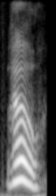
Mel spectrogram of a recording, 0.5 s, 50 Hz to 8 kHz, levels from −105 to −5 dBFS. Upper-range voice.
Yes: high, 245 Hz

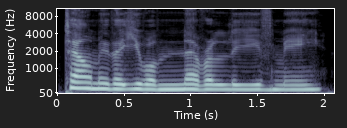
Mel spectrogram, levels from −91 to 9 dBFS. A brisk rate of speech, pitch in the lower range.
No: fast, 230 wpm; medium, 185 Hz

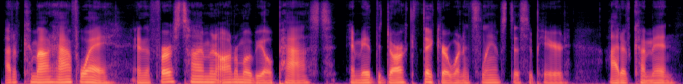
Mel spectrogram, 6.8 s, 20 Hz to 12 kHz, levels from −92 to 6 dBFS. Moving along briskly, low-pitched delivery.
Yes: fast, 220 wpm; very low, 95 Hz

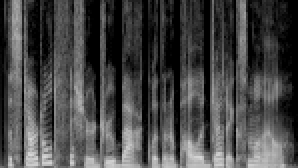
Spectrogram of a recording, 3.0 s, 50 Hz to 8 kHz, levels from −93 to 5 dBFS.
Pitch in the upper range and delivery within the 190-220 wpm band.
No: high, 210 Hz; average, 180 wpm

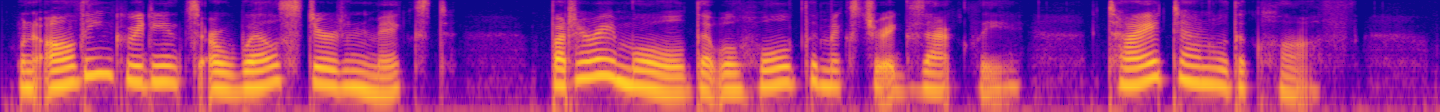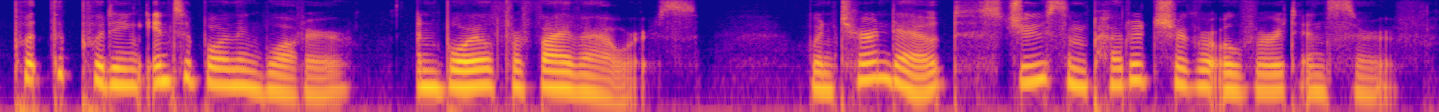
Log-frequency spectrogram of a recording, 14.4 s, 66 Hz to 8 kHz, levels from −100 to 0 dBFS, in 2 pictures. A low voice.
No: high, 200 Hz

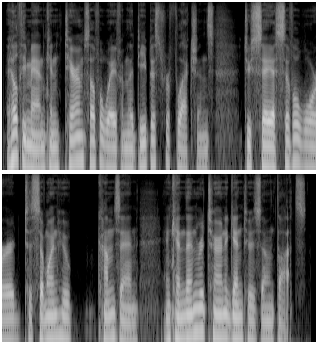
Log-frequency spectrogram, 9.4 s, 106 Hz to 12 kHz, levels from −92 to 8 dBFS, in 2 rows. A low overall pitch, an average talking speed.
Yes: low, 105 Hz; average, 190 wpm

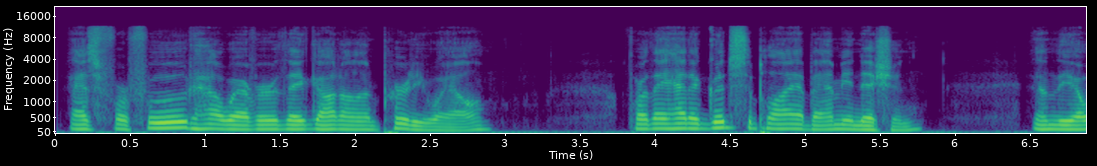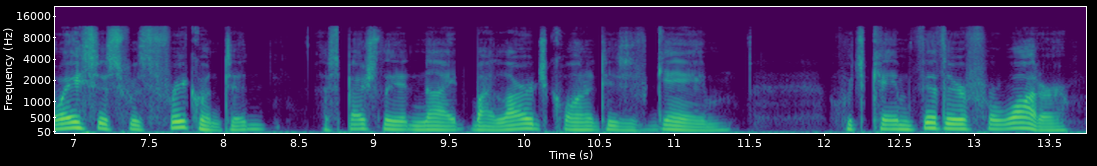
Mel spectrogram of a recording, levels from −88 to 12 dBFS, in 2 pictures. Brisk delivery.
No: average, 155 wpm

